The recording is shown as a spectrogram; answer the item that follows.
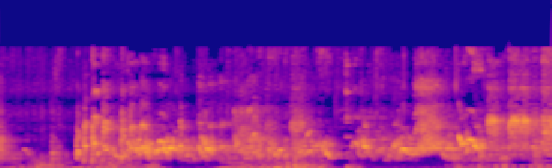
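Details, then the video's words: Budgerigars chirp at morning feeding time in rapid, uneven bursts of squeaky twitters, several birds calling at once, with muffled thumps below. "Good Morning Birds Chirping | Budgie Feeding Time"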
